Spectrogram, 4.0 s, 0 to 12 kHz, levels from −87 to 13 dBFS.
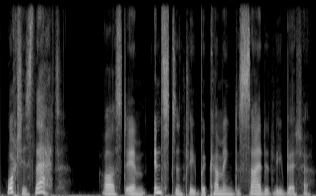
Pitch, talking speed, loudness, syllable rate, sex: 185 Hz, 135 wpm, -20 LUFS, 5.4 syllables/s, female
